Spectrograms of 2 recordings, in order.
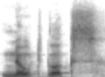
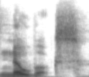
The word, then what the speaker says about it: notebooks: okay so here um we need to fake that T it's going to be a stop T but what we can't say is no books okay because that means there weren't any books so when we say it it's note notebooks notebooks uhuh piit your tone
